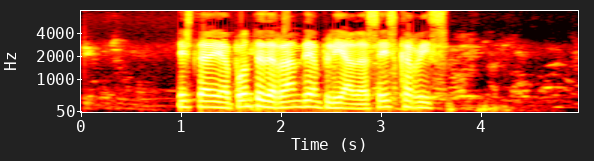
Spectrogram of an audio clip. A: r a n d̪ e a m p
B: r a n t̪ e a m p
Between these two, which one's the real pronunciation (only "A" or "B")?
A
